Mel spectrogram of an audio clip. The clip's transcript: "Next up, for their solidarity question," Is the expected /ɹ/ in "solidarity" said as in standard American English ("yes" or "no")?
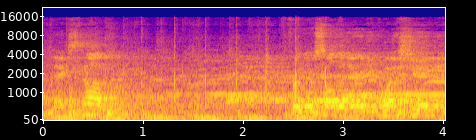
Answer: yes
